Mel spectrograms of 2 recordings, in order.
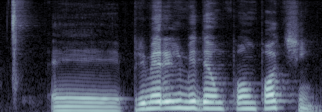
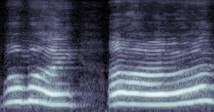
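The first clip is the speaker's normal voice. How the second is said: high, loud tearful wail; comic re-enacted sobbing call; mock crying; 8 semitones higher, 9 dB louder, much slower than usual. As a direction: bawl for mum, hammed up. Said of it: "eu já tava chorando".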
